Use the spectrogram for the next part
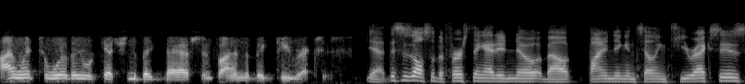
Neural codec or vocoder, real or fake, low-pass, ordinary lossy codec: none; real; 7.2 kHz; Opus, 32 kbps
